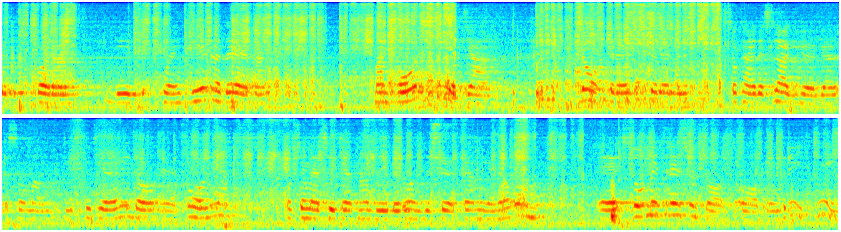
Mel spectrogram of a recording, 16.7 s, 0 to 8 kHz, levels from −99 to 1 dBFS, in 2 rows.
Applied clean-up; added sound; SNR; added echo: none; Writing; 6 dB; reverberation time 2.7 s.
